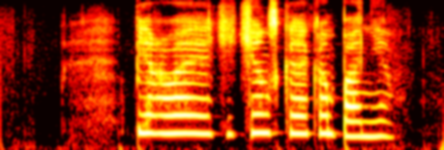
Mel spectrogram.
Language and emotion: Russian, positive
